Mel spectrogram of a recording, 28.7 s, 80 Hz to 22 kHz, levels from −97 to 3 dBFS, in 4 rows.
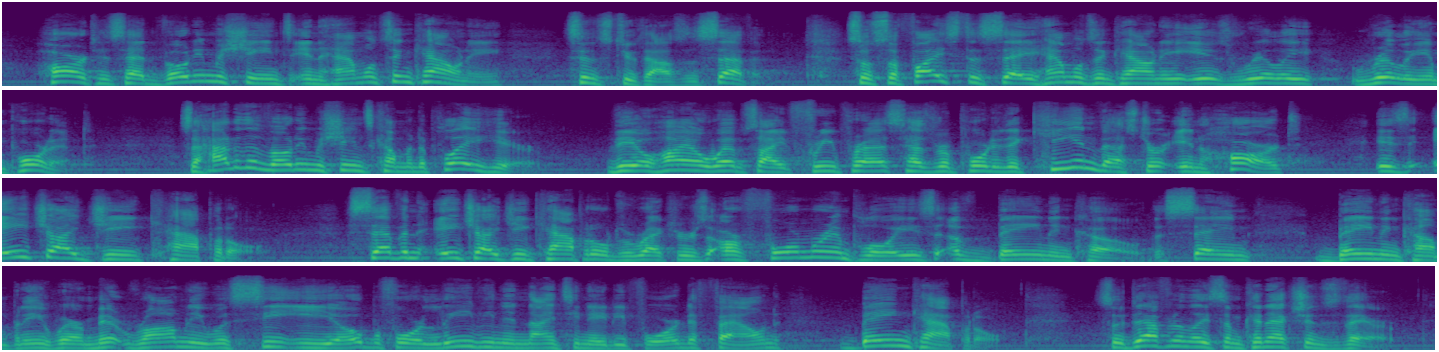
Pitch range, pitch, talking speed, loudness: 165-215 Hz, 190 Hz, 160 wpm, -32 LUFS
